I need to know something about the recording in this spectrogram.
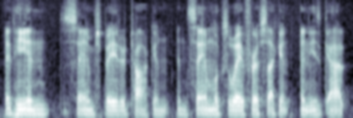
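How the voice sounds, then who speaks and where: A man's voice: lowish voice, level tone, normal speed, vocal fry, a bit bright. A man co-hosting a podcast, retelling film plots in a casual, enthusiastic and slangy way. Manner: enthusiastic, chuckles as he talks, slangy. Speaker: podcast co-host.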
